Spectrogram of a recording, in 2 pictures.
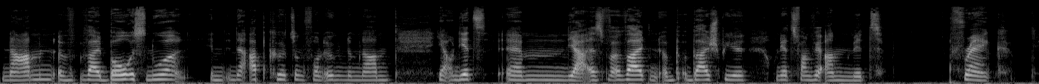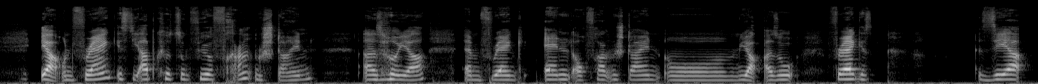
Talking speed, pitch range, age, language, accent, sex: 145 wpm, 200-235 Hz, 10-29, German, German, female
